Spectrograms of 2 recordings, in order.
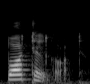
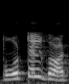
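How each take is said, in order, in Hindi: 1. 'bottle' का पहला स्वर 'aw' जैसा सुनाई देता है। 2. 'bottle' का पहला स्वर 'oh' जैसा सुनाई देता है। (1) "नहीं बॉटल गॉड" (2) "बोटल गॉड नहीं"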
